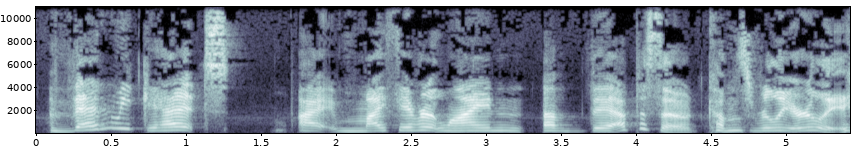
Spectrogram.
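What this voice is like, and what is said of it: Usual voice. Nothing is said of it.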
